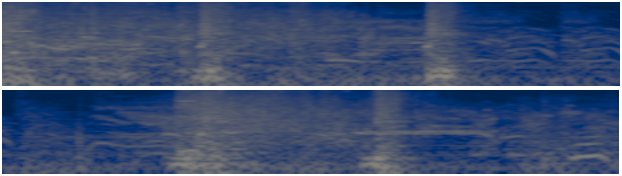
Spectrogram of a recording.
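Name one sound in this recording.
A heavy blade swings and strikes with loud, sharp thuds.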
